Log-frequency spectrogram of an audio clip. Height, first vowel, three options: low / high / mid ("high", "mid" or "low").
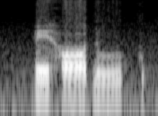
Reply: mid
